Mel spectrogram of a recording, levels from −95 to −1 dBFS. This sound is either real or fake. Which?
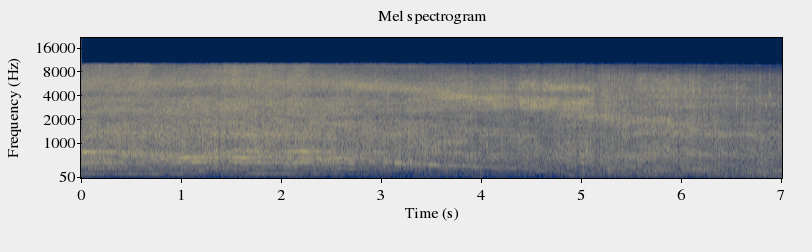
fake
